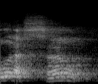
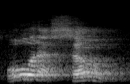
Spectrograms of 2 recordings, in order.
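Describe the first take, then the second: First: Said in the usual way. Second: "Oração" drawn out slowly and louder; slow, weighty stress on "Oração"; emphatic repetition. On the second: Real, not acted. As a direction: hit "Oração" firmly, stretching it to a falling end. Repeats the word for emphasis.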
